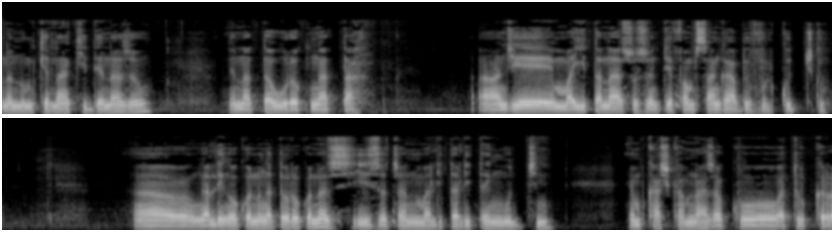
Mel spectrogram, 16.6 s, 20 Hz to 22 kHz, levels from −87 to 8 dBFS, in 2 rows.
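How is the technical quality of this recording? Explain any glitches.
The quality is held back by compression damage that runs through the whole speech clip. Nothing above 11.1 kHz survives, and there's a layered, smeary artefact texture. That's likely transcoding between lossy codecs, which fits a low-rate MP3 around 48 kbit/s re-encoded to WMA around 96 kbit/s. The higher second rate can't restore what the first encode discarded. WMA spends bits on MP3's swirl and adds its own, so both sets of artefacts stay audible together.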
